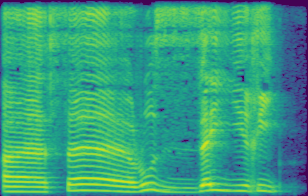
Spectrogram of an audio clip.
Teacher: on fait la liaison, mais de ra à zay. Il n'y a pas de L. Parce que c'est ici, c'est al-shamsiya.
